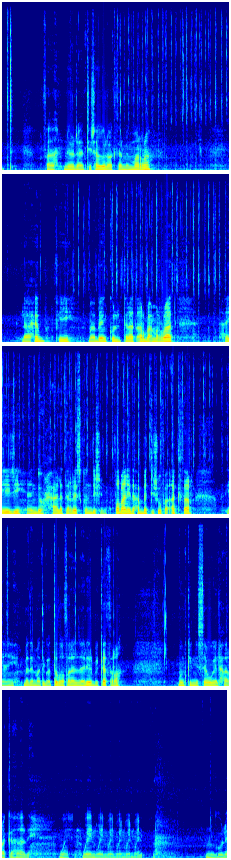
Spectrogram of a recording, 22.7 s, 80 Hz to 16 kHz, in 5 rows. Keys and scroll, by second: 0.1 Return, 1.3 Up, 1.6 Return, 2.2-4.5 typing, 5.7-7.3 typing, 5.8 Return, 6.5 Up, 6.6 Return, 6.7 Up, 6.8 Return, 7.2 Return, 7.4 Return, 7.6 Return, 7.9 Up, 8.0 Return, 8.1 Up, 8.2 Return, 8.3 Up, 8.4 Return, 8.5 Up, 8.6 Return, 8.7 Up, 8.8 Return, 8.9 Up, 9.1 Return, 9.4 Up, 9.5 Return, 9.6 Up, 9.7 Return, 9.8 Up, 9.9 Return, 10.0 Up, 10.1 Return, 10.2 Up, 10.3 Return, 10.5-22.6 typing, 10.7 Up, 10.8 Return, 10.9 Up, 11.1 Return, 11.3 Up, 11.4 Return.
